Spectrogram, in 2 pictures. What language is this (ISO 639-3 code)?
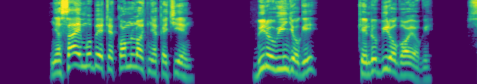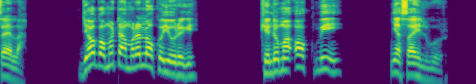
luo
